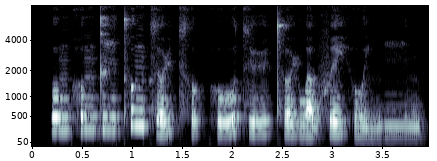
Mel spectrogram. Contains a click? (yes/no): no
